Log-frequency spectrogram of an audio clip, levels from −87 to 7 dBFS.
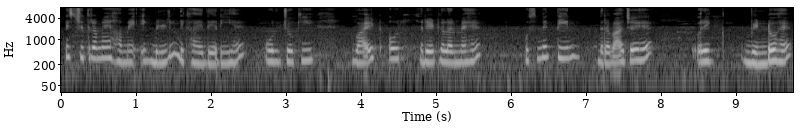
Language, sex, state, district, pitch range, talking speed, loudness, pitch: Hindi, female, Bihar, Madhepura, 230-300 Hz, 165 wpm, -30 LUFS, 250 Hz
